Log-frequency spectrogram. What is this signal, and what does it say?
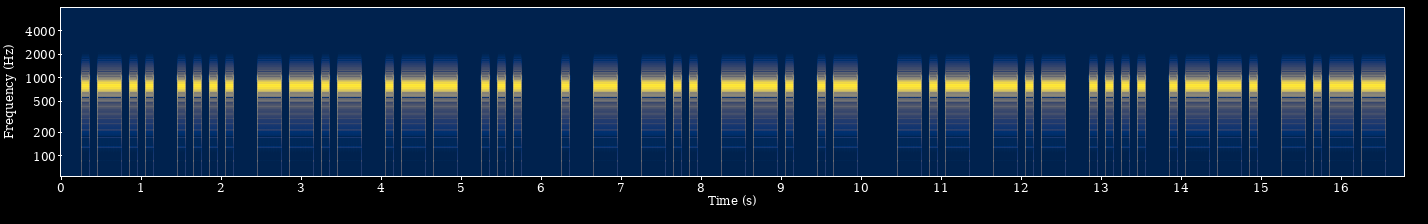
Morse code, heard as a keyed tone, about 12 wpm, 800 Hz. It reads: LHQWS ETDGA KKHPY
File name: Morse / ltr-12wpm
